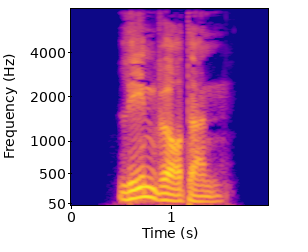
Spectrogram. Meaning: dative plural of Lehnwort
- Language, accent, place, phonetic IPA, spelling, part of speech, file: German, Germany, Berlin, [ˈleːnˌvœʁtɐn], Lehnwörtern, noun, De-Lehnwörtern.ogg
